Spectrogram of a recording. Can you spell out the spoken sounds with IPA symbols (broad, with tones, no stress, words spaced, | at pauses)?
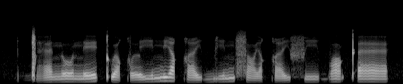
ɡ͡ǀæ˩˧no˧n e˧˥kʼu˩q li˧˥ni˥ qi˩˧ bi˧˥nsɒ˩jqi˩˧ fi˧bɒ˥ kʼæ˥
